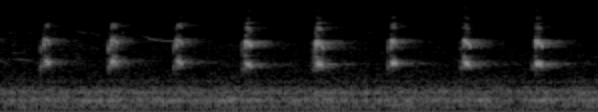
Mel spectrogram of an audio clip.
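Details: Giant kingfisher calling while eating its catch at Sunset Dam near Lower Sabie, Kruger National Park: sharp, harmonic kek notes repeated evenly, almost three per second, over a steady low background hum.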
